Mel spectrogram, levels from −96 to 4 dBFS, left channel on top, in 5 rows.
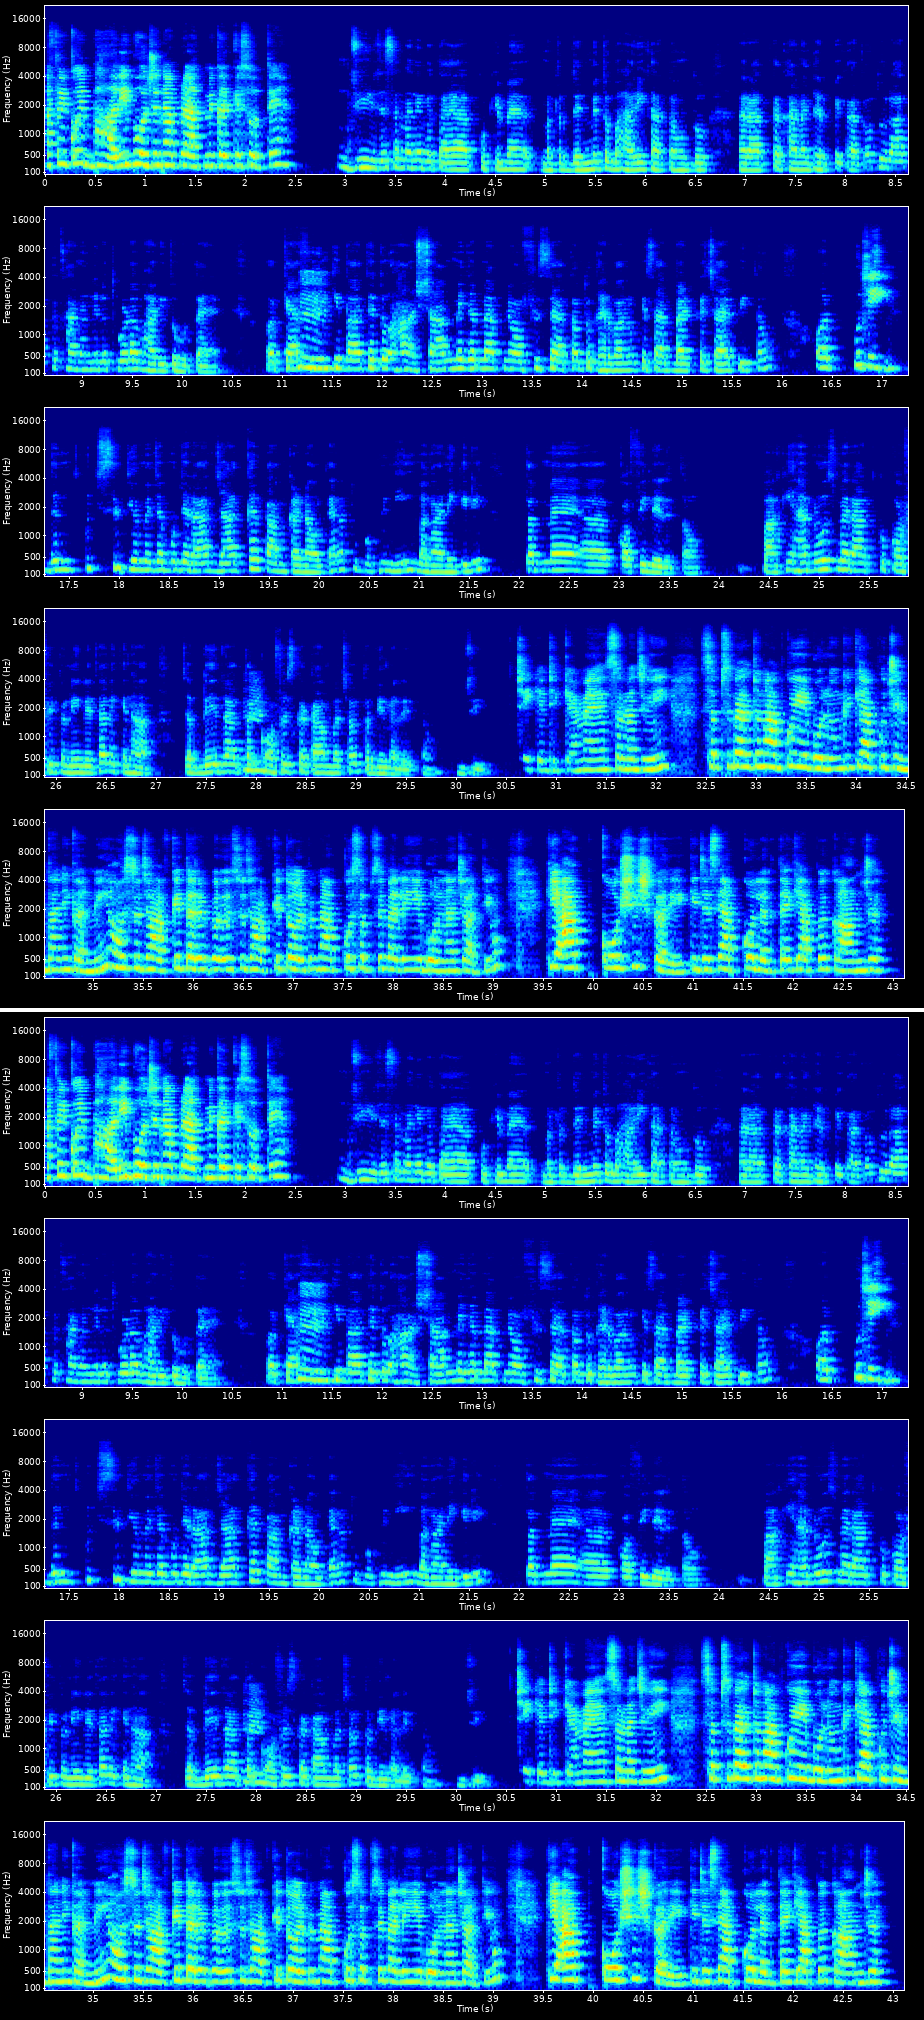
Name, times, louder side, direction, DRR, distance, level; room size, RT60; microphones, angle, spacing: voice 1, 0.0-2.4 11.1-11.5 16.7-17.0 27.8-28.1 30.6-42.8, right 1 dB, 15° right, 1 dB, 0.5 m, -34 dB
voice 2, 2.9-6.6 6.9-10.4 10.8-15.9 16.3-16.8 17.2-17.5 17.8-21.6 22.1-23.8 24.4-26.9 27.2-30.3, left 2 dB, 35° left, 4 dB, 0.5 m, -44 dB
3.1 x 2.1 x 2.3 m, 0.23 s
head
